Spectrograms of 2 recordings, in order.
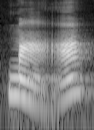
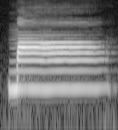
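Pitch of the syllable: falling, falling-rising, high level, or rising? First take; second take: falling-rising; high level. First: The pitch dips low and then rises. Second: The pitch stays high and level. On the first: "Tone three, / It's a falling, raising tone" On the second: "Tone one, / It's a high level tone"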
